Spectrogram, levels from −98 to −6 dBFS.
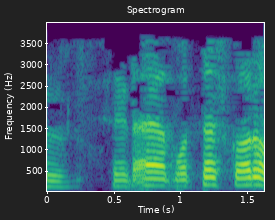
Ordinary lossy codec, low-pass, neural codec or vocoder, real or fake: MP3, 16 kbps; 3.6 kHz; codec, 44.1 kHz, 7.8 kbps, Pupu-Codec; fake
